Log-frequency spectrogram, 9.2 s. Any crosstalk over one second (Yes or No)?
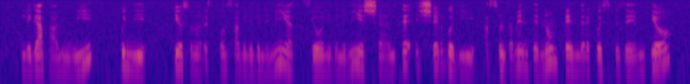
No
